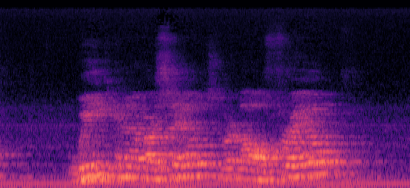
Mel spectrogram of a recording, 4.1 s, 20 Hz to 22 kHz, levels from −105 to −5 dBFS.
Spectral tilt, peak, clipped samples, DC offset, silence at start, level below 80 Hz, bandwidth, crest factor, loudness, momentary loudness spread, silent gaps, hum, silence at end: -8.5 dB/octave; -20 dBFS; under 0.1%; under 0.1%; 0 s; -56 dBFS; 18 kHz; 16 dB; -36 LUFS; 21 LU; none; none; 0 s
